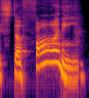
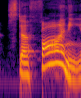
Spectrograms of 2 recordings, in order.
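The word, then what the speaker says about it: Stéphanie: say it in france in france they say stefani stefani and they put the emphasis on the second syllable and so if you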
